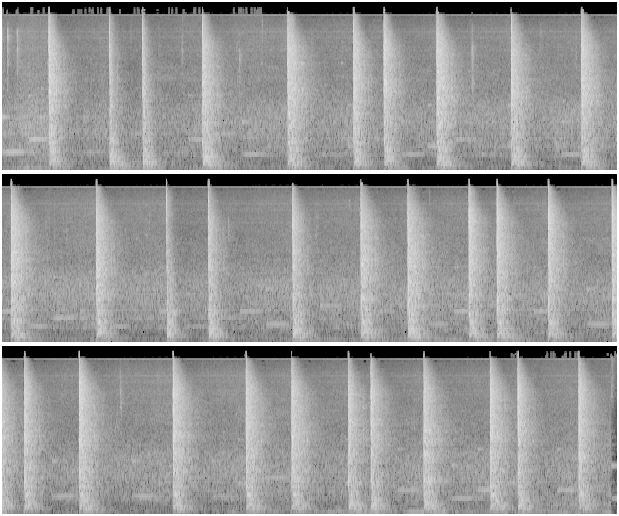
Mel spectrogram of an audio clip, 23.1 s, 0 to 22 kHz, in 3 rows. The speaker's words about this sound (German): Es sind ganz normale, klassische Weihnachtslieder, die du mit Sicherheit kennst, auf Fleisch geklopft, du weißt aber nicht welches. Wir hören jetzt mal Lied 1.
